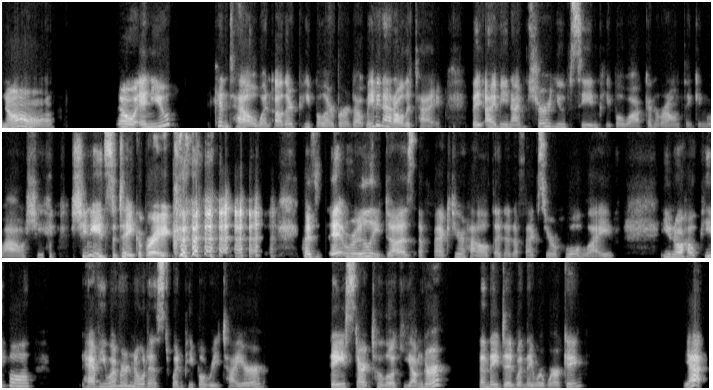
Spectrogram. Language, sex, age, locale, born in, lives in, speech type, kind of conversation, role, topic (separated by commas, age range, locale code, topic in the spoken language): English, female, 45-49, en-US, United States, United States, conversation, advice, advisor, How can I slow down to avoid burnout?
